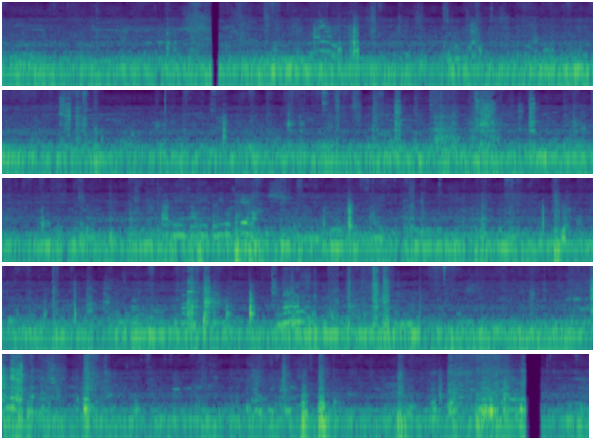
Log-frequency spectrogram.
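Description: Steel knife cutting through set barfi in a plastic tray, with scattered short taps and scrapes as the blade meets the tray, over a steady low hum.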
